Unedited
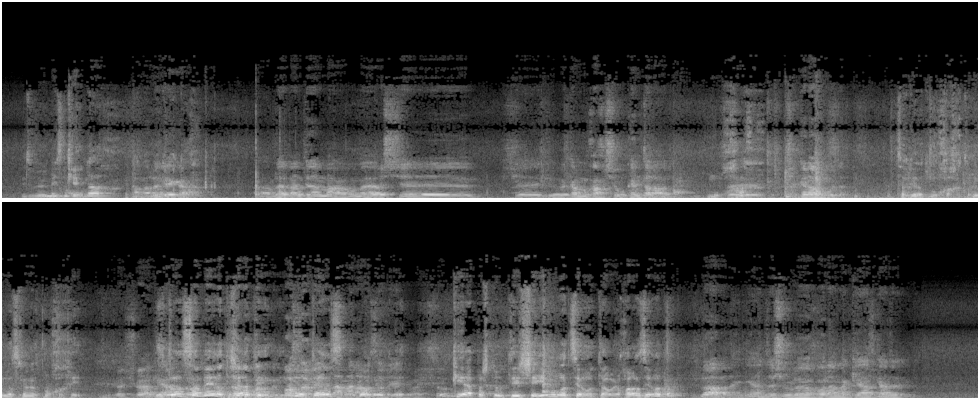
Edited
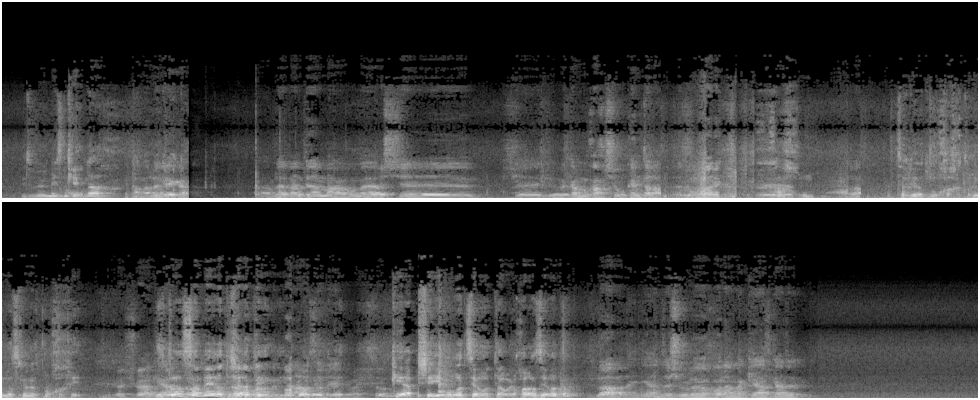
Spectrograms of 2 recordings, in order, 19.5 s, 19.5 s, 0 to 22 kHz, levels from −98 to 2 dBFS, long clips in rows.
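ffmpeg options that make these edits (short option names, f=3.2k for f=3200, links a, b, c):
-filter_complex "[0:a]asplit=6[a][b][c][d][e][f];[a]atrim=end=1.86,asetpts=PTS-STARTPTS,afade=t=out:st=1.856:d=0.004:c=hsin[g];[b]atrim=start=1.86:end=6.582,asetpts=PTS-STARTPTS,afade=t=in:d=1.2[h];[c]atrim=start=6.578:end=8.582,asetpts=PTS-STARTPTS,areverse[i];[d]atrim=start=8.578:end=12.652[j];[e]atrim=start=13.258:end=14.532[k];[f]atrim=start=14.958[l];[g][h]concat=n=2:v=0:a=1[m];[m][i]acrossfade=d=0.004:c1=hsin:c2=hsin[n];[n][j]acrossfade=d=0.004:c1=hsin:c2=hsin[o];[o][k]acrossfade=d=0.004:c1=hsin:c2=hsin[p];[p][l]acrossfade=d=0.004:c1=hsin:c2=hsin"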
